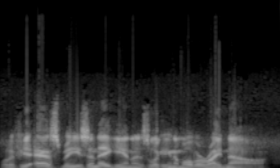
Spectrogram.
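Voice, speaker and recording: An actor playing a hard-boiled insurance investigator with a clipped, pressing way of talking, in a 1950s radio drama. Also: male voice, on the low side, fast, fairly bright tone. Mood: urgent. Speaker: star of the show. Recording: old radio broadcast recording.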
